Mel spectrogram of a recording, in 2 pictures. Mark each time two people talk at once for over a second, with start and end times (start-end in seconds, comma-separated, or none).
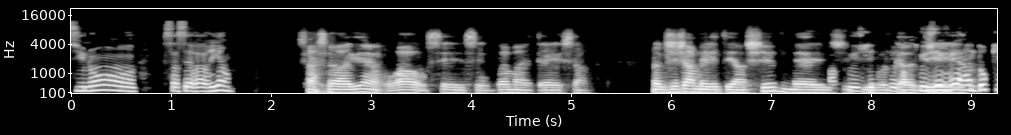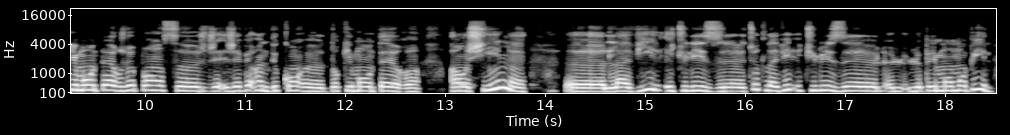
7.6-9.0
